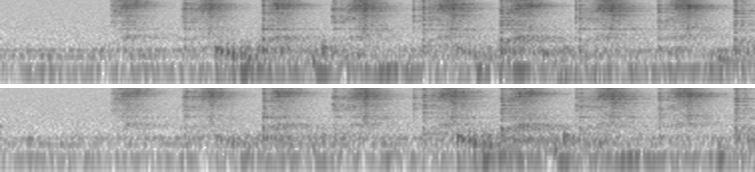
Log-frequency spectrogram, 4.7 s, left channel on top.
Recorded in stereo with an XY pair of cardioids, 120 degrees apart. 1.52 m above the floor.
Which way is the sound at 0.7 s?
40° left.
